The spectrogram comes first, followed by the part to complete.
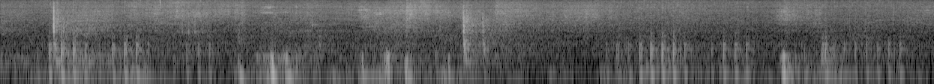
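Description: Handling noise on a table microphone: irregular soft low thumps and knocks with some rumble, as things are moved about on and near the desk.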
